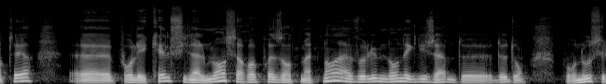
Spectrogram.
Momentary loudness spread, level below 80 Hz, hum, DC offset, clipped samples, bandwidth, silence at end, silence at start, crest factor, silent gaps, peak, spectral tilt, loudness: 5 LU; -58 dBFS; none; under 0.1%; under 0.1%; 15.5 kHz; 0 s; 0 s; 16 dB; none; -6 dBFS; -8 dB/octave; -22 LUFS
